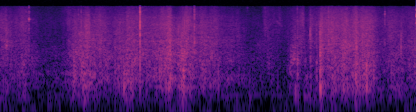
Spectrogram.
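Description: A bag rustles.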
